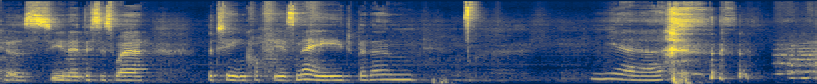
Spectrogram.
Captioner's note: laughing; loud squeaking sound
